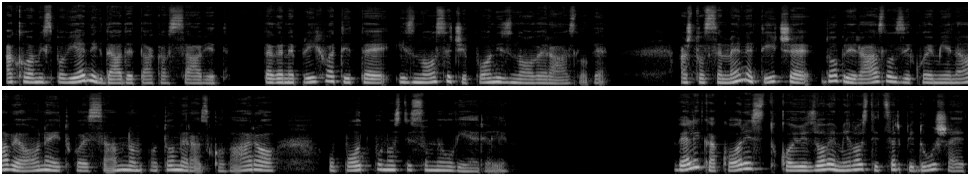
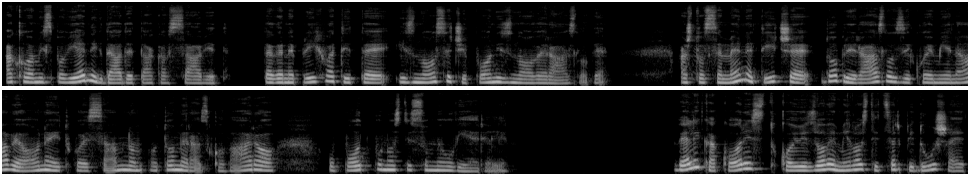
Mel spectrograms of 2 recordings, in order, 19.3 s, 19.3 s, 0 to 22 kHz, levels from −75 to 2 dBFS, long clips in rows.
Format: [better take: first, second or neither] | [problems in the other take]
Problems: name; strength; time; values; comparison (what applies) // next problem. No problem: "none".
second | hiss; faint; throughout; 30 dB below the speech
